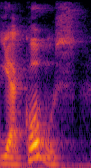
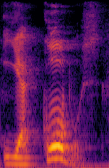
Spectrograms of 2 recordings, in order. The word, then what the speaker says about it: Jacobus: Obviamente en el latín se pronuncia Jacobus, ¿verdad? Jacobus.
